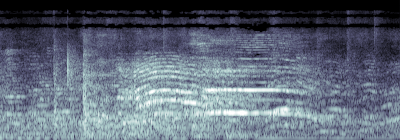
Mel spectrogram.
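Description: Billiard balls knock together and roll on a table.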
